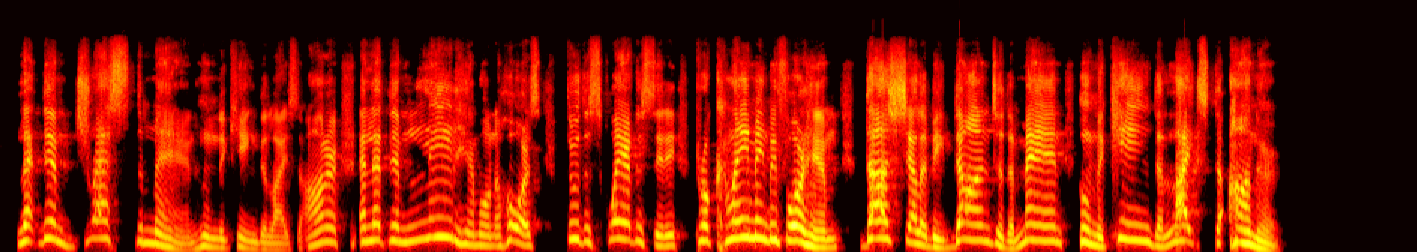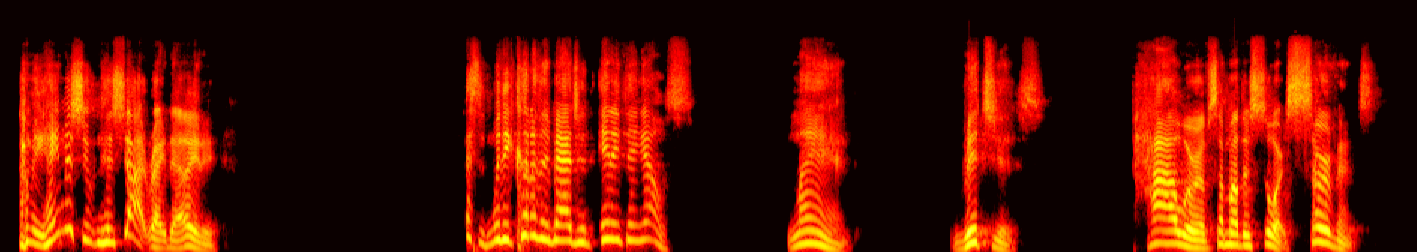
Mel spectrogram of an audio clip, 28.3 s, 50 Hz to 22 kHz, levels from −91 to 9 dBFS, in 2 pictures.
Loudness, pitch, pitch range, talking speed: -18 LUFS, 210 Hz, 155-245 Hz, 145 wpm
